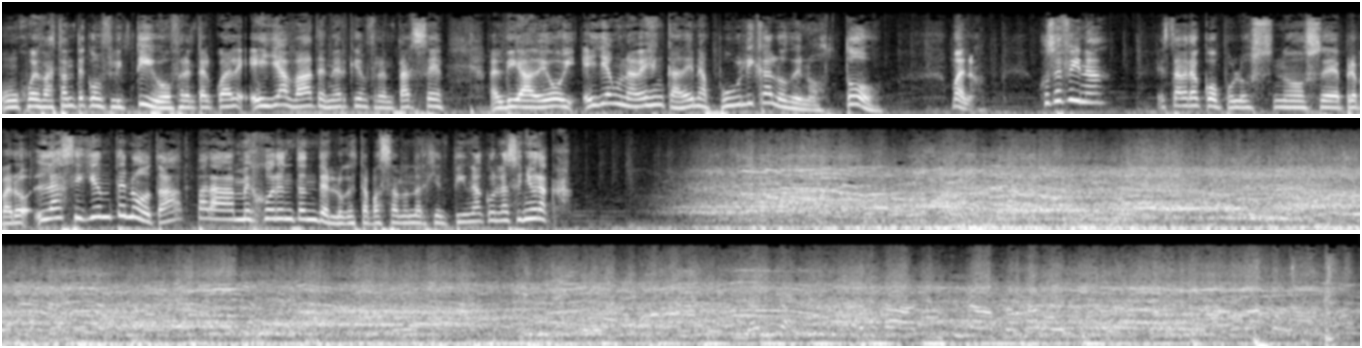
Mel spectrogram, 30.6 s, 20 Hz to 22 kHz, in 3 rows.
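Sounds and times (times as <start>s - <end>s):
speech: 0.1s - 14.6s
large excited crowd of supporters shouting and cheering: 15.0s - 30.5s.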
